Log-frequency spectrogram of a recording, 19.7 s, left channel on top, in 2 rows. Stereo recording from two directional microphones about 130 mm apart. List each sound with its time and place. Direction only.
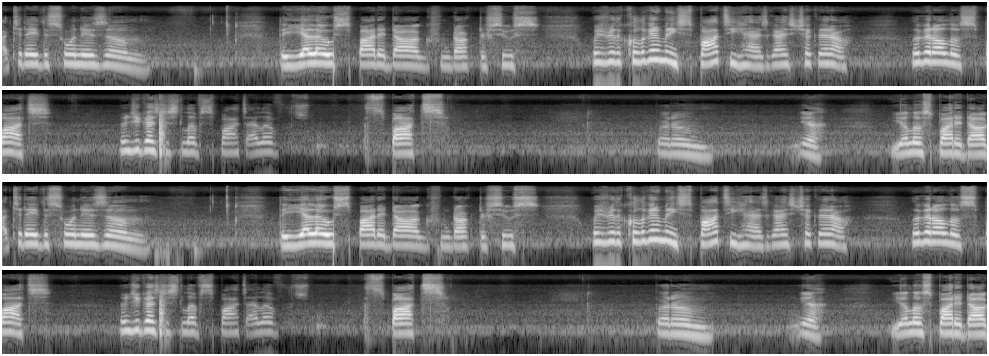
0.0 s speech: 10° right (ahead or behind)
16.3 s speech: 40° right (ahead or behind)
17.8 s speech: 10° right (ahead or behind)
